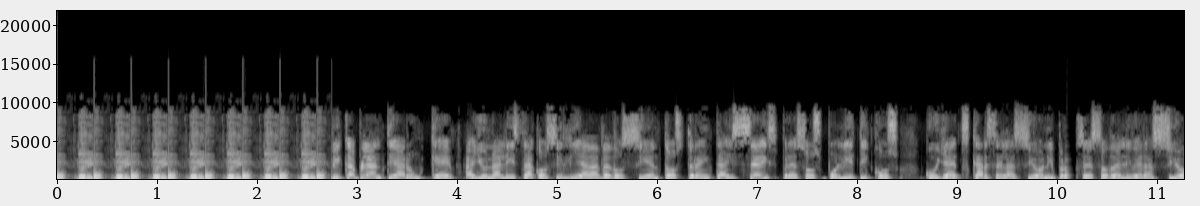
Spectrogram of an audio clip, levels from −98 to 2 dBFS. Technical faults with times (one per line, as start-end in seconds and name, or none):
0.37-2.75 broken-record loop
10.09-10.21 burst of packet loss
